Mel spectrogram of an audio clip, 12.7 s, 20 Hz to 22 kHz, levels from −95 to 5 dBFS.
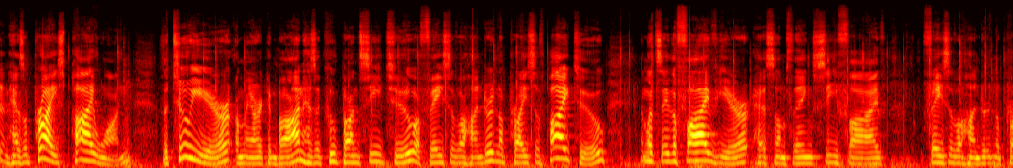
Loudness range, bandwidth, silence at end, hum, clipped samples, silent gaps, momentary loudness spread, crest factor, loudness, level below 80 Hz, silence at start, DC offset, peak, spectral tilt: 5 LU; 17.5 kHz; 0 s; none; under 0.1%; none; 11 LU; 20 dB; -27 LUFS; -52 dBFS; 0 s; under 0.1%; -8 dBFS; -5.5 dB/octave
